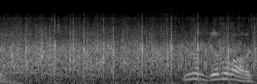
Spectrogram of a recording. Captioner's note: audience applauding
